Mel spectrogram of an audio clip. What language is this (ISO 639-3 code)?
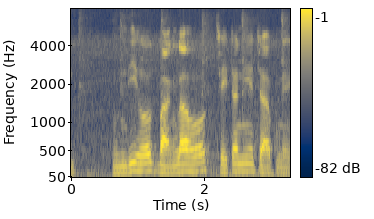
ben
